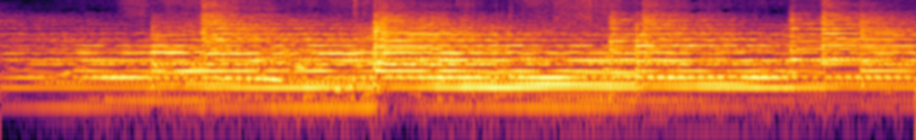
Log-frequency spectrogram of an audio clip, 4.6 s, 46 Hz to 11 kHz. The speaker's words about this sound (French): Piste numéro 28, les cloches de l'église.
